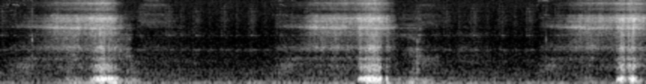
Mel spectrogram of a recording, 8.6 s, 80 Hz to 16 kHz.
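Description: Three low rattling snores on inhalation, about 17 a minute, with quiet breathing between; ordinary snoring during sleep.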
